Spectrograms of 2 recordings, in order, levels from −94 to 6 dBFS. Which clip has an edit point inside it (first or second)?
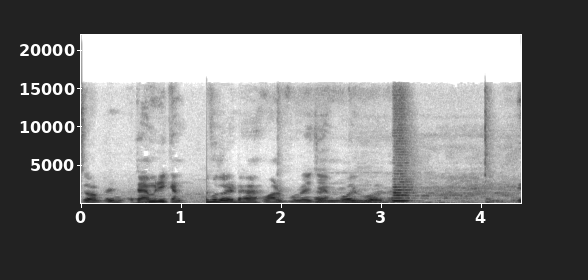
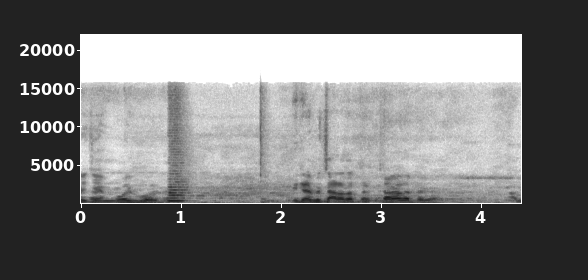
first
